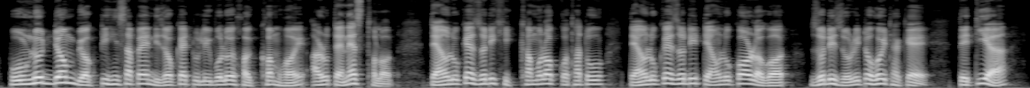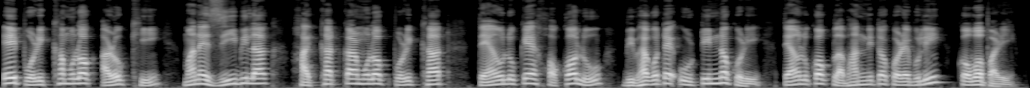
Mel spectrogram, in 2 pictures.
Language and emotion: Assamese, neutral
